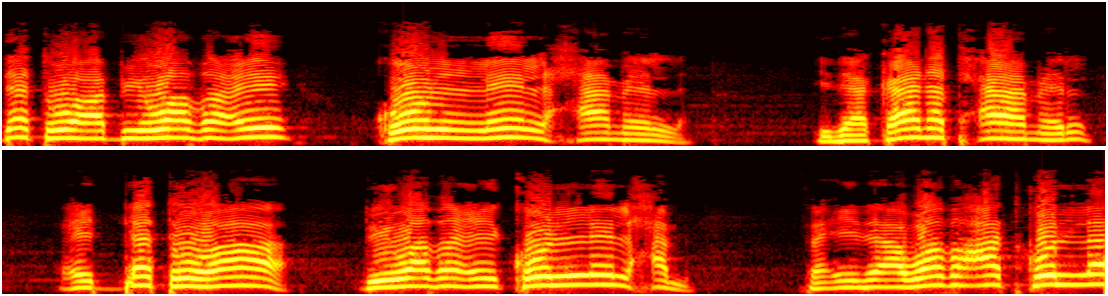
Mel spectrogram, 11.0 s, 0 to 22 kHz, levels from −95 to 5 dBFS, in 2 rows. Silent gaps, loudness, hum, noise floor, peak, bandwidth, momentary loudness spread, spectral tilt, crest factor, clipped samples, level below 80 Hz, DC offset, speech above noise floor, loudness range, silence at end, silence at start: none; -12 LUFS; none; -66 dBFS; 0 dBFS; 9.8 kHz; 11 LU; -7 dB/octave; 12 dB; under 0.1%; -50 dBFS; under 0.1%; 54 dB; 3 LU; 0 s; 0 s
